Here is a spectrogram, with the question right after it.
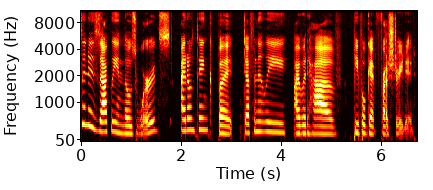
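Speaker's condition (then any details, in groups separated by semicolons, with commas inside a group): No condition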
